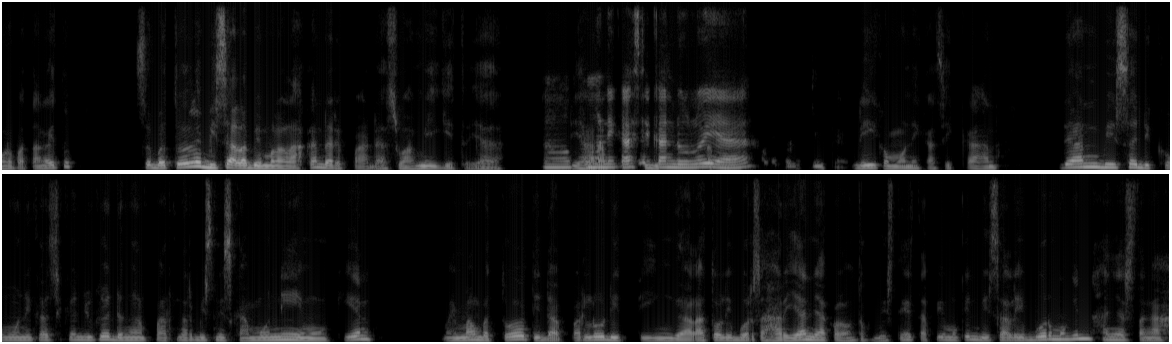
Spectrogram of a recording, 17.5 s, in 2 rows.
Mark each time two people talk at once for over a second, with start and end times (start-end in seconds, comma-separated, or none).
4.2-5.6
